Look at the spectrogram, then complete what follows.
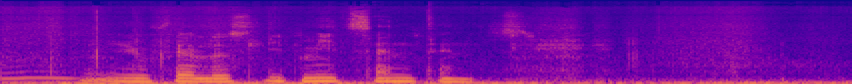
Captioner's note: chuckles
